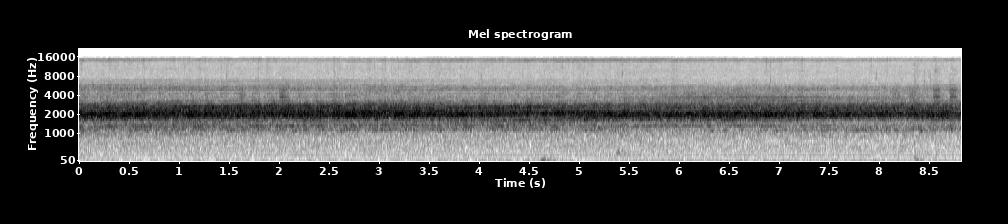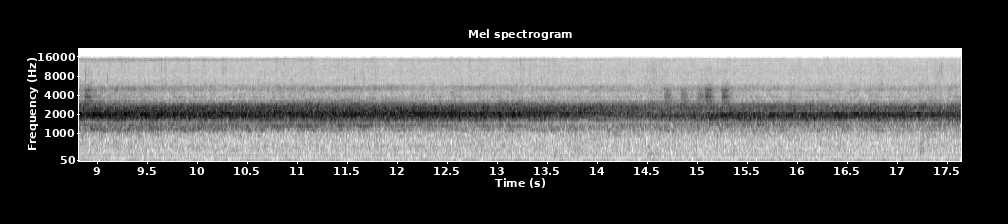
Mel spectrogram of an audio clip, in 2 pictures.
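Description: Model freight train running along its track: a steady whir of wheels and motor that slowly fades as it moves away, with a few faint clicks.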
